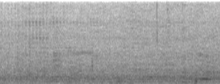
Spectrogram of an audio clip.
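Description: Steady road traffic noise from cars passing on a multi-lane city road.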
